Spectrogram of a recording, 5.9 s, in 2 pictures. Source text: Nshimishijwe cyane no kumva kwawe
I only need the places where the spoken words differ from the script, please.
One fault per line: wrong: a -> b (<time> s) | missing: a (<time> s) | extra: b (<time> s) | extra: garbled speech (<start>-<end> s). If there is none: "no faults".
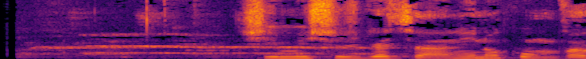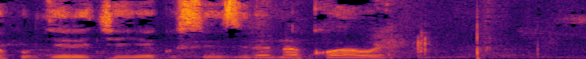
extra: kubyerekeye gusezerana (3.0 s)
